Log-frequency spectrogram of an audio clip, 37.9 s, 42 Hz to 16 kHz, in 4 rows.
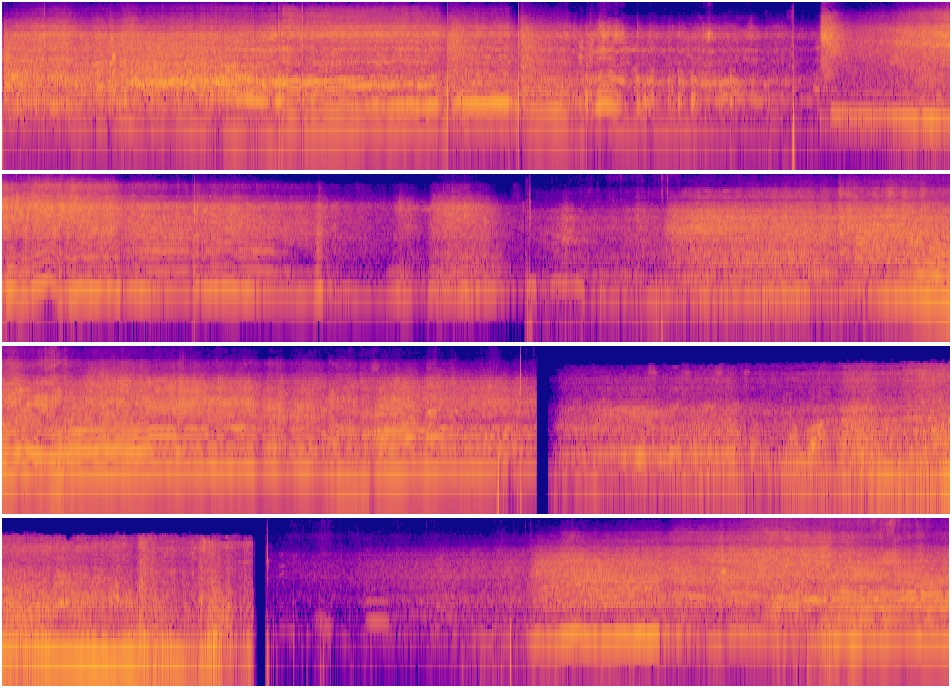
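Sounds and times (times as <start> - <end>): rally car engines revving: 0.0 - 31.0, 32.1 - 37.9.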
